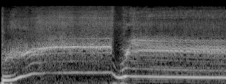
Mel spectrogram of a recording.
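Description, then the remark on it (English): A table saw whines up to speed and bites into wood, its pitch dropping briefly as the blade cuts before settling into a steady loud drone. “Table saw.”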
